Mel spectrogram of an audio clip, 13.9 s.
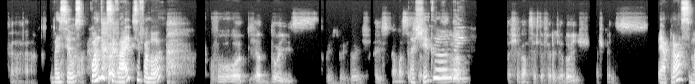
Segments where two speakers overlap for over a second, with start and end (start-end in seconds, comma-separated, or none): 8.1-9.3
